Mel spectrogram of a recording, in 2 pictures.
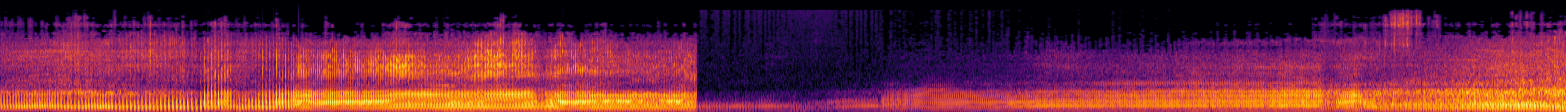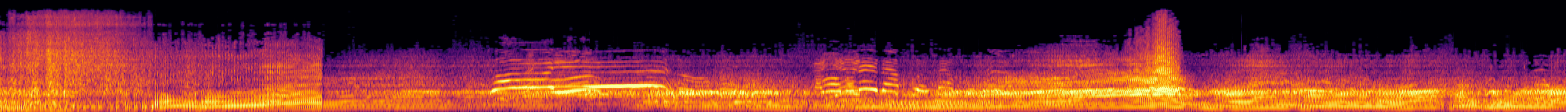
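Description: Off-road rally engines revving hard as competitors pass on a loose gravel course, their pitch rising and falling with throttle and gear changes. The sound is cut abruptly twice, running through a rally motorcycle, a quad and a rally car.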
